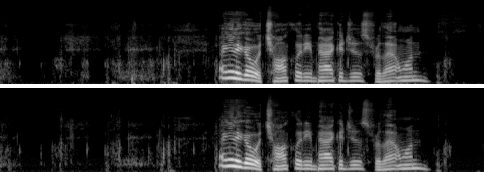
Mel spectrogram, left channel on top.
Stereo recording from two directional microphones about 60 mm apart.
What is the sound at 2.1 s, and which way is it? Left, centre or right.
Speech, centre.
